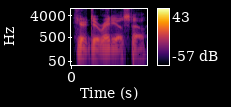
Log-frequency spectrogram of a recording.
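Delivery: low, soft, casually cool; quiet, laid-back cool delivery; trying to sound cool. Shown as a demonstration. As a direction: play it like the coolest dude in the room. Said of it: "I said it just like that".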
